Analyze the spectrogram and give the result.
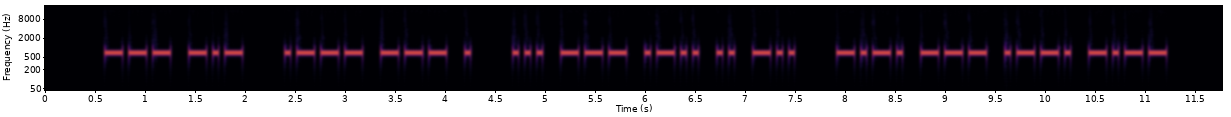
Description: Morse code, heard as a keyed tone, about 20 wpm, 700 Hz. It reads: OK JOE SOLID COPY
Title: Practice QSO - Exchange 3 - More Info - 20wpm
